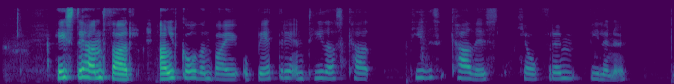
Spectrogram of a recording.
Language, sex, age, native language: Icelandic, other, 20-29, Icelandic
